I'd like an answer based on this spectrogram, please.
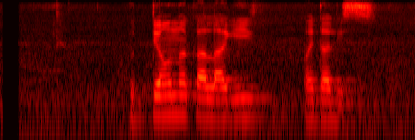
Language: Nepali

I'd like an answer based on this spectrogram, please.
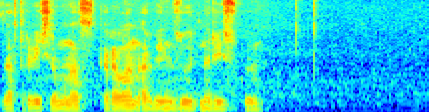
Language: Russian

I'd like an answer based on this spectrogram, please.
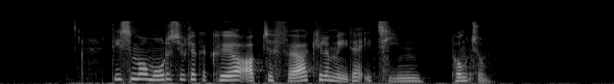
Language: Danish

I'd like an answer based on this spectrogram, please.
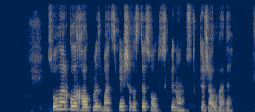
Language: Kazakh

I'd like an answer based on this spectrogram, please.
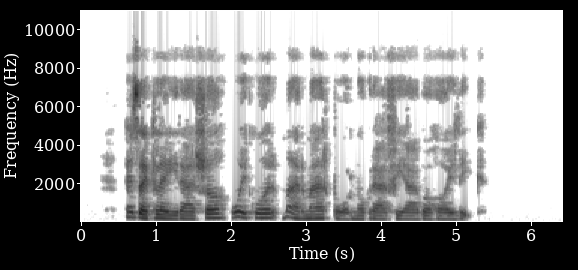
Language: Hungarian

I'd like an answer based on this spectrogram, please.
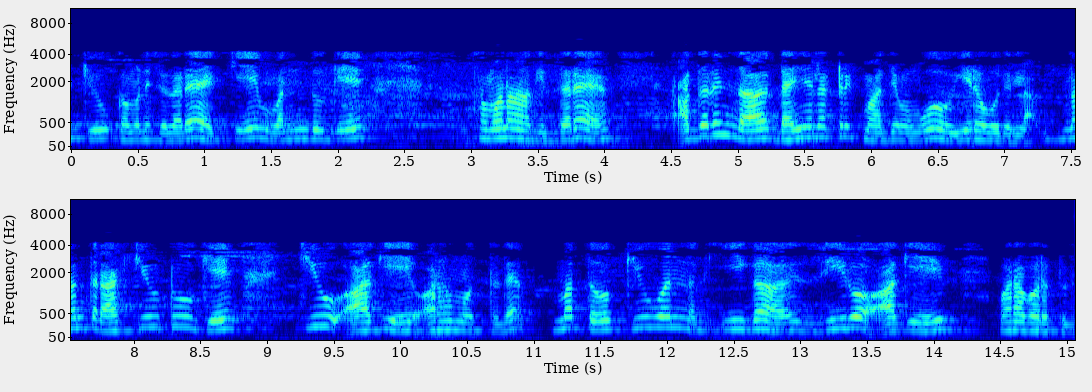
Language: Kannada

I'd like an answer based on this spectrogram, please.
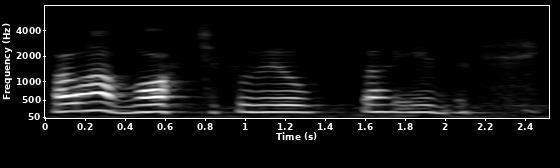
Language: Portuguese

